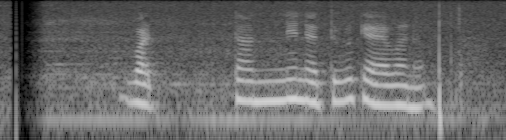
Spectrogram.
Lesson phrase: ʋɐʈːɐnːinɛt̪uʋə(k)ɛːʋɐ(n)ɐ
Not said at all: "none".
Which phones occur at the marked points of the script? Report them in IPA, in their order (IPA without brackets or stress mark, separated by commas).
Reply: k, n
